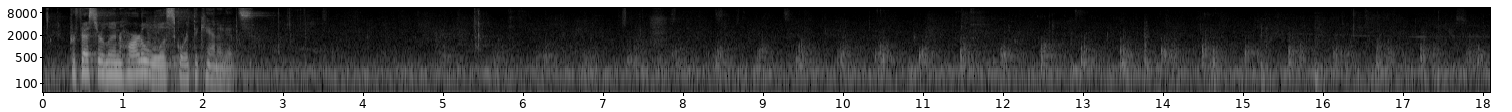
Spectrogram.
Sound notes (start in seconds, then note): none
